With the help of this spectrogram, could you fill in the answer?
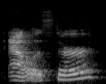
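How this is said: It is said as a quiet warning.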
